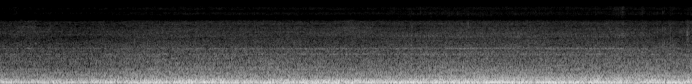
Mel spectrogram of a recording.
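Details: 2010 Maruti Swift driven at cruising speed after a full suspension kit replacement with new original parts that fixed an underbody knock and vibration when pulling: a steady, even road rumble with no knocks or clunks from underneath; front suspension tight and quiet.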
